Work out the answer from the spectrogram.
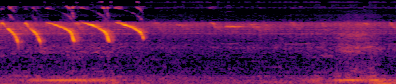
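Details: Young canary in morning song, used to lure young birds into singing: five quick descending whistled slurs in about a second, followed by near silence with faint background hum.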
